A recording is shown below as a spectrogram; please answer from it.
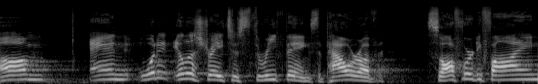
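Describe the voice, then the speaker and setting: With an American accent, a man speaks at a high pitch on a very clean recording with a silent background. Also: ordinary pitch variation, moderate pace. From United States. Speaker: automotive software engineer, conference speaker. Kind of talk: conference talk. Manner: casual, with many fillers.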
